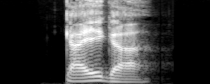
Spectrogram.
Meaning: fiddler, violinist
- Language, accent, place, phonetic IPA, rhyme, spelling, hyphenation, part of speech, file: German, Germany, Berlin, [ˈɡaɪ̯ɡɐ], -aɪ̯ɡɐ, Geiger, Gei‧ger, noun, De-Geiger.ogg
